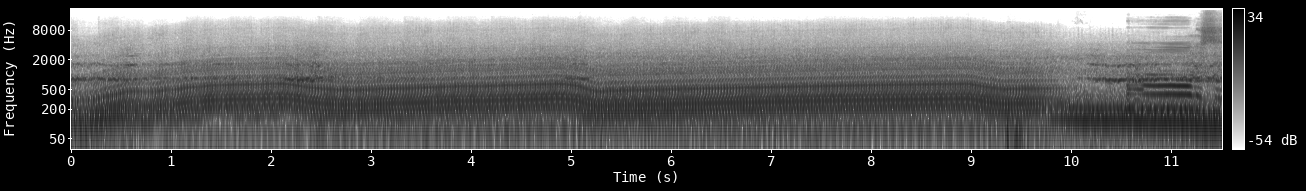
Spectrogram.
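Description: A car in the Car Mechanic Simulator 2018 video game, a BOSS 302, drives a track with a sustained engine whine and tire-skid tone that rises and falls in pitch over several seconds.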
